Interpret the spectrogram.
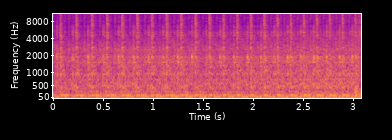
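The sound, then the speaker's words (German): A motor siren runs loud with a steady, rough mechanical drone and a rapid rhythmic pulsing, holding at a fairly constant pitch for the whole stretch, with no voices. “Also du hast die Sirene gut ich gehört.”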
